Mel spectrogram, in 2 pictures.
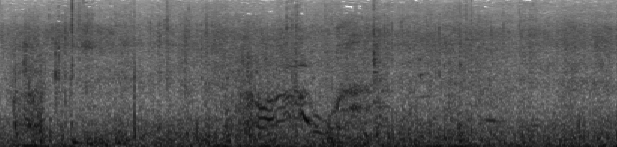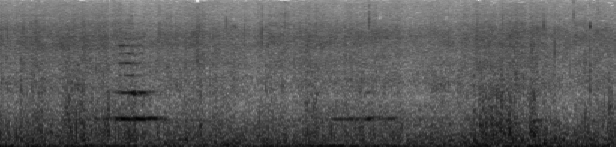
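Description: Bike tyres crunch and rumble over packed snow.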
